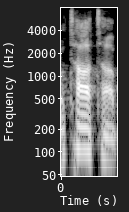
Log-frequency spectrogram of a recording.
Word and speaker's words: Tata: He is now Tata Brad. That's the that's how you say it in Serbian.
